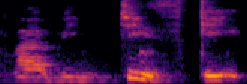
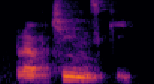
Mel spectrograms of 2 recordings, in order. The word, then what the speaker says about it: Rabchinskey: Eres Ilán, a ver si a pronunciar bien el aprecido. Es Ilan Ravinchinski. Está bien. Ravinchi. Bastante bien. Bastante bien. ¿Cómo se pronunciaría correctamente? Rapchinski.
